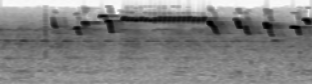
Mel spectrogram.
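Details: High saffron finch song in the "El Cristalino" style of prio, golpe and pitadas: a few bright downslurred notes, then a fast even trill of about fifteen ticking notes, then more sharp whistled slurs.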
